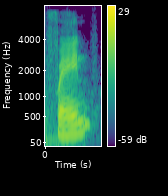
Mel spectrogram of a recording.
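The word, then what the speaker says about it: feign: silent here fain in faint g is silent you can underline it fain it means pretend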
